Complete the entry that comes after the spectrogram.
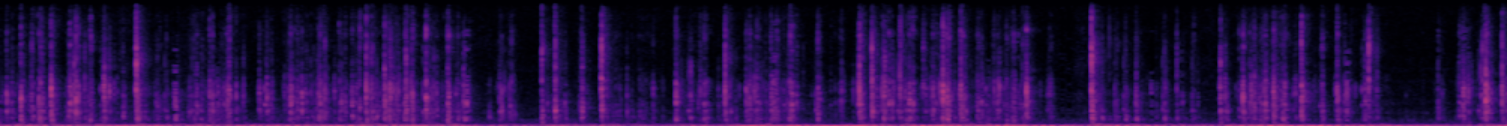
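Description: Fingertips type on a plastic backlit chiclet computer keyboard with plastic keycaps, producing a steady stream of quick, dry, bright clicks. A low hum sits underneath the tapping throughout.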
